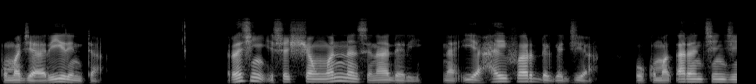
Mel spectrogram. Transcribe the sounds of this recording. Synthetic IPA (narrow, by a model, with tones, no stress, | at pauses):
kʷʊ˦ma˦d͡ʒaː˨ɾiː˦ɾɪ˨nta̰˨ʔ | ɽɐ˦ʃɪ˨ŋʔɪ̰˨ʃɐ˦ʃːɛ˦ŋwɐ˦nːɐ˨nsɪ˨naː˦dɐ˨ɾiː˦ | na̰˨ʔɪ˦ja˨ha˦jɸɐ˦rdɐ˨ɡa˨d͡ʒɪ˦ja̰ː˨ | kʷoː˨kʷʊ˦ma˦kʼɐ˦ɾɐ˦nt͡ʃɪ˦nd͡ʒɪ˦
